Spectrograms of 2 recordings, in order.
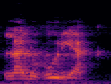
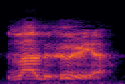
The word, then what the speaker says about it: La Lujuria: It's in Spanish, it's La Lujuria. – La Lujuria.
